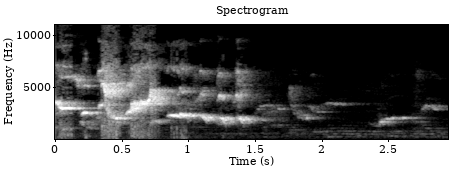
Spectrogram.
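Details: Javan magpie-robin (kacer Jawa), Lebakgowah, giving a loud burst of mixed harsh and whistled notes, then a descending whistle fading into quiet, with a final soft whistled phrase.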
